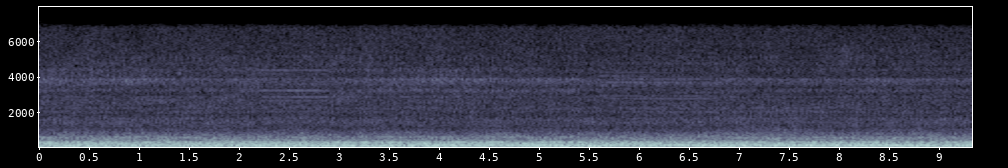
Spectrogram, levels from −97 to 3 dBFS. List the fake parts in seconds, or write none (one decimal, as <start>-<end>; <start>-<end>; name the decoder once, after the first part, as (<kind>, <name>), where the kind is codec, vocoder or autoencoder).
0.0-2.2 (autoencoder, DAC-VAE); 2.9-5.6; 6.8-9.3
